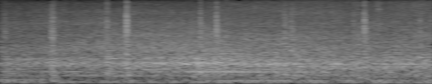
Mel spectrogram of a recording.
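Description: Road traffic: cars driving past on a street, a steady rush of engine and tyre noise.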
